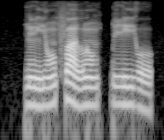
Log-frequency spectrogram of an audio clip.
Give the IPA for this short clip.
ɾ ĩ˨ j ɔ̃˨˦ f a˦˨ l ɔ̃˧ k͡p i˧ j o˨

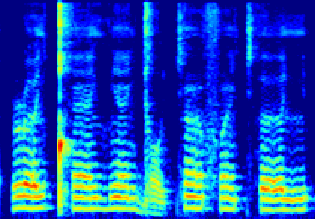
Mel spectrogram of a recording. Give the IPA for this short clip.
ɭ œ˥ lʲ ǃʰ ɛ̃˥ lʲ ʎ ɛ̃˥ ɟ ɔ˩ c ə̃˥ f ə̃˥ cʰ ə˥ lʲ

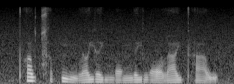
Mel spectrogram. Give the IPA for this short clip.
pʰ ɐ˥ w t͡sʰ ɐ˨˥ k̚ ŋ ɪ˨˩ ŋ l ɐ˧ j e˨˧ j ŋ ɔː˨ ŋ e˧ j w ɔː˨˩ l aː˧ j pʰ aː˨˩ w

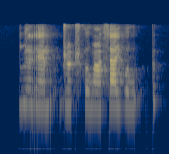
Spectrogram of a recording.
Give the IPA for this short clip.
ʎ ũ r ɛ̃ b o̰ ɖ͡ʐ õ ʈ͡ʂʰ o w ɑ̃ s a i̯ v o w ṵ ʈ

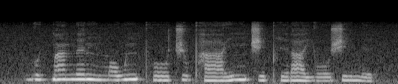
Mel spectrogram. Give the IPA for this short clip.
ɡʷ i˨ ɡ͡b ã˦ n ɛ˦ ɾ ĩ˨ m ɔ˨ w ĩ˦ pʰ oː˨ t͡ʃ ʊ˦ pʰ aː˨ ɣ ĩ˦ t͡ʃ ɪ˨ pʰ ɪ˨ ɾ a˦˨ j oː˨ ʃ i˦ n ɪ˨

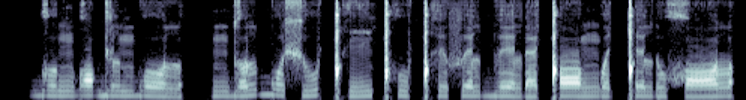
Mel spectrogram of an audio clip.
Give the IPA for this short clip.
ɡ ʊ ŋ ɡ ɔ ɡ ɪ l m b o l | n d ʊ l b o ʃ u ǃʰ ĩ ǃʰ u ǃʰ ɪ f e l b e l ɾ ɛ ǃ ɔ ŋʷ e ǃ ɪ l ɾ u x ɔ l

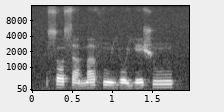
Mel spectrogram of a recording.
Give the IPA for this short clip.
s ɔ˧ s a˨ m a˧ f ũ˨ j o˨ j e˨˦ ʃ ũ˦

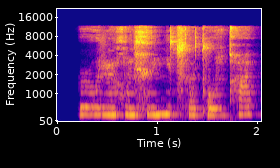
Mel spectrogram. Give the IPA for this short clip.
ɹ o lʲ ɭ œ̃ x õ lʲ x y nʲ o t͡sʰ œ tʼ o ʎ qʰ ɪ

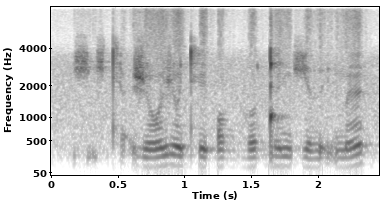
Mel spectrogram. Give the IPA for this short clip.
ç ḭ ç cʰ ɛ̰ ʒ ɔ̃ ʒ ɔ̃ cʰ ĩ ʔ ɔ ɡʱ ʊ ɡ͡ǃ ɛ̃ ɲ ç i ð ḭ m ɛ̃

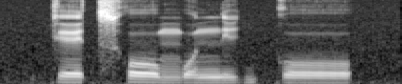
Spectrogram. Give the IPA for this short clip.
k e t͡sʰ o m o n i ɡ k o

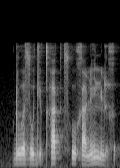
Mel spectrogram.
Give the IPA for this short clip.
ɖ u ə̯ z u dʲ ə˞ kʰ a k t͡sʰ u x a ɳ ĩ nʲ ə̃ ɖ ə̰ x

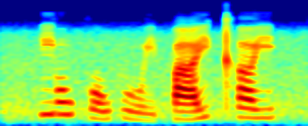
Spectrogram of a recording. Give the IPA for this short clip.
j o˥ w k o˨˧ w p uː˨˩ j p aː˨˥ j kʰ ɐ˧ j

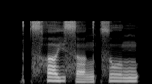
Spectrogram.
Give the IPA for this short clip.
t͡sʰ ɐ˥ j s ɐ˨˧ ŋ t͡s ʊ˥ ŋ

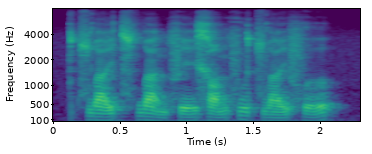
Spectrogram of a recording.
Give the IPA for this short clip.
t͡s w a˧˥ ɪ̯ t͡sʰ w a˨˩ n f e˧˥ ɪ̯ x ɑ˧˥ ŋ f u˥˩ t͡s w a˧˥ ɪ̯ f ɤ˧˥

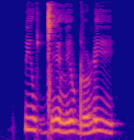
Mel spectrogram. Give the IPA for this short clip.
k͡p i˦˨ w ɡ͡ǀ e˦˨ l i˦˨ w ɖ o˨˦ ɳ i˦˨

